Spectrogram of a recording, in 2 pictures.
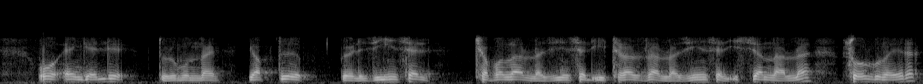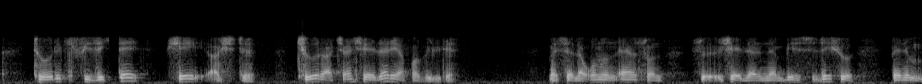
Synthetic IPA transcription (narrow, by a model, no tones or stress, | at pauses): oʔɛɲɟɛlʲːi | d̪̥uɾumund̪an | jap̚t̪ʰɯːb̥ø̞jlʲɛziɦinsælʲ | t͡ʃʰabalˠaɾlˠazihinsælʲiːt̪ʰiɾazlˠaɾlˠaziɦinsælʲist̪janlˠaɾlˠaso̞ɾɡulˠajaɾak̚t̪ʰeoɾicfizict̪ɛ | ʃeja̰t͡ʃt̪ʰɯ̰ | t͡ʃʰɯɯɾat͡ʃʰanʃe̞jlʲæɾjapʰabḭlʲd̪ɪ̰ | mɛselʲaːʔo̞nunʔænso̞nsʃe̞jlʲe̞ɾind̪ænbiɾisid̪ɛʃub̥e̞nim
